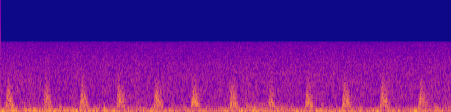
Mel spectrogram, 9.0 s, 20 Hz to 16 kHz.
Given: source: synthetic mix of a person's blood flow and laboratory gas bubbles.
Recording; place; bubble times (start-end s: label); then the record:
Doppler ultrasound of blood flow; subclavian vein
no bubbles
From the record:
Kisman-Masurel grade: 000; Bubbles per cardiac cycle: 0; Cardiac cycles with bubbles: 0%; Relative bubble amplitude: no bubbles discernible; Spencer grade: 0 (complete lack of bubble signals)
